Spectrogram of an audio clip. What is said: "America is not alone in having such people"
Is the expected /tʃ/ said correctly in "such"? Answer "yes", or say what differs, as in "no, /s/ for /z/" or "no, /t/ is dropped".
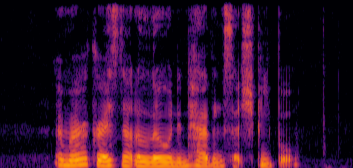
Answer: yes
